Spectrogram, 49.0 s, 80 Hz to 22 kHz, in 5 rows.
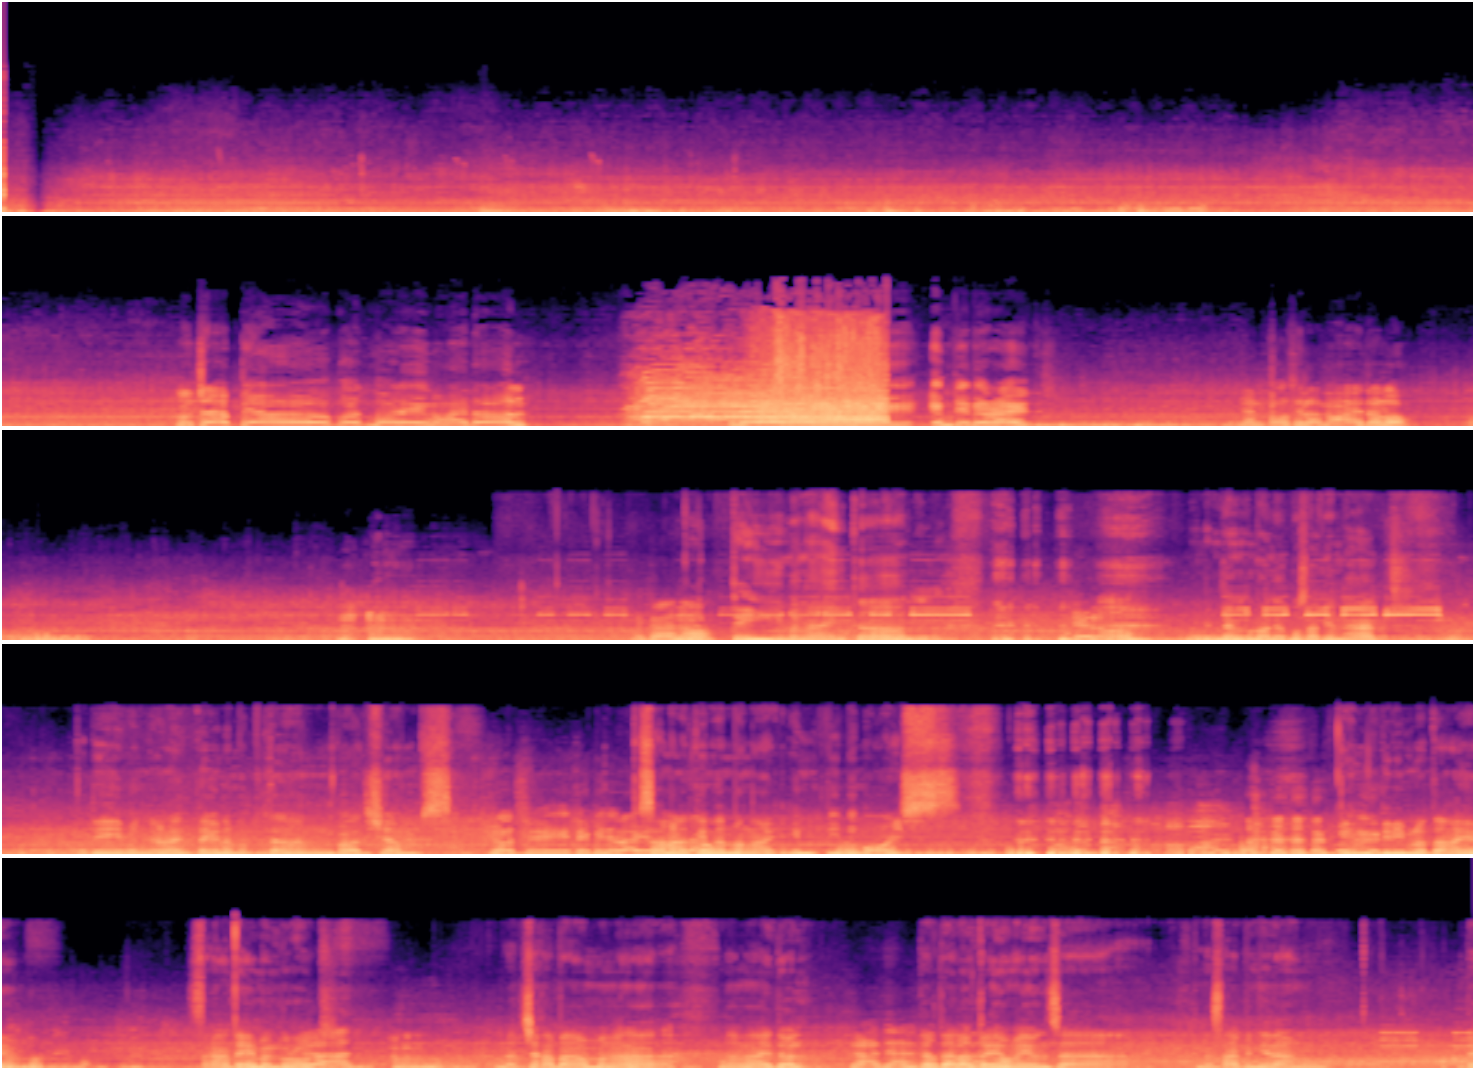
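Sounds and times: wind buffeting microphone: 2.5 - 8.7, 16.1 - 21.8, 25.2 - 49.0
short high beeps: 22.3 - 26.2, 27.7 - 29.3, 48.4 - 49.0.

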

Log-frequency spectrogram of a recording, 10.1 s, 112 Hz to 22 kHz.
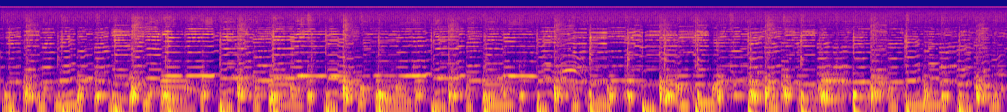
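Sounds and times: electric keyboards: 0.0 - 10.0
fiddle: 0.0 - 10.0
folk dance music: 0.0 - 10.0
long-necked lute: 0.0 - 10.0.

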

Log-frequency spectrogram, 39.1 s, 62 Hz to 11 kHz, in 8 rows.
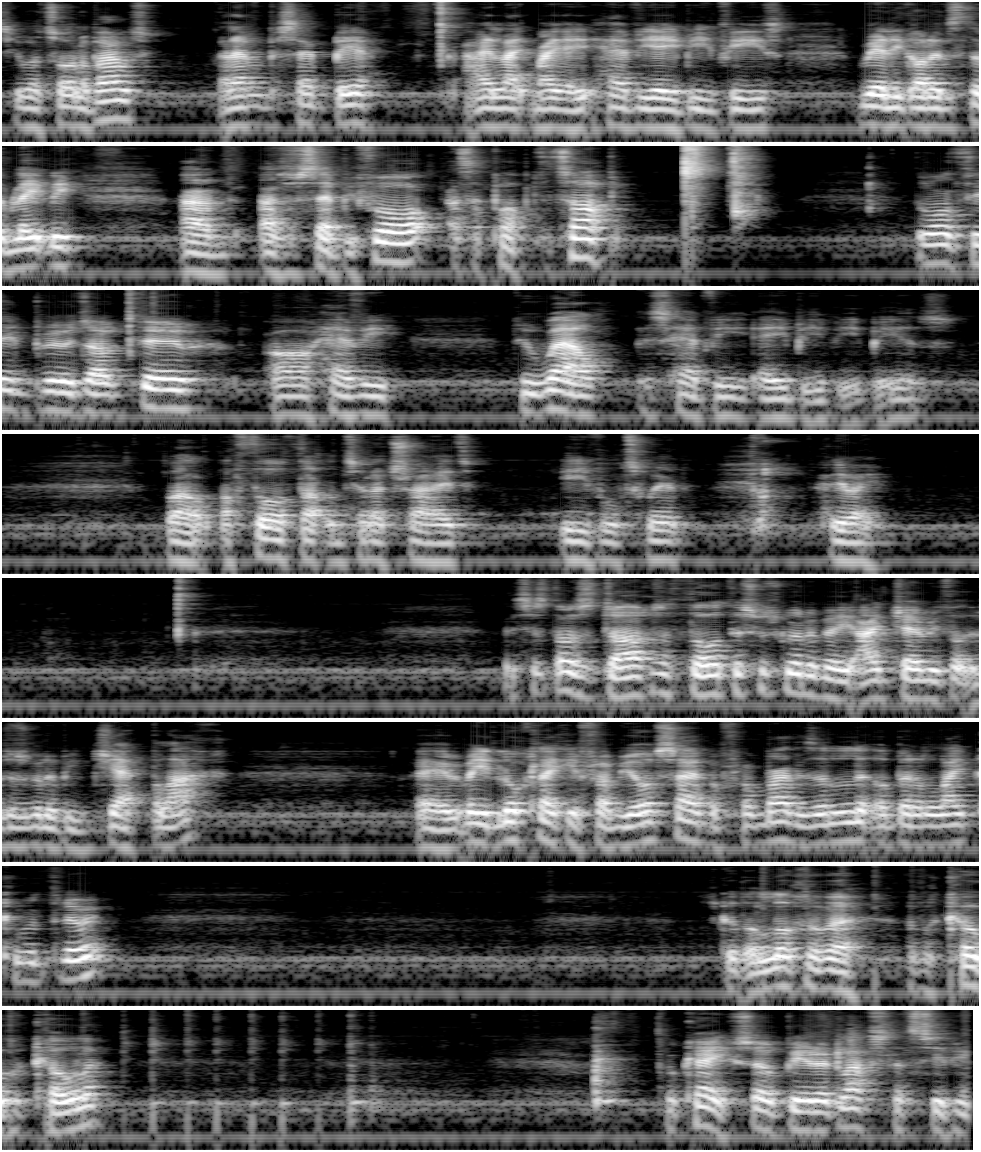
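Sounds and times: steady low hum: 0.0 - 39.0.

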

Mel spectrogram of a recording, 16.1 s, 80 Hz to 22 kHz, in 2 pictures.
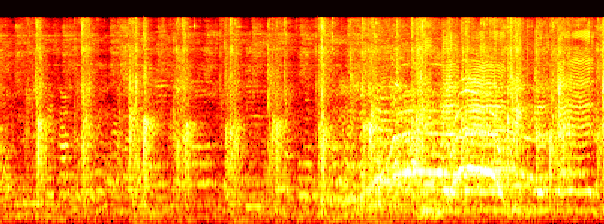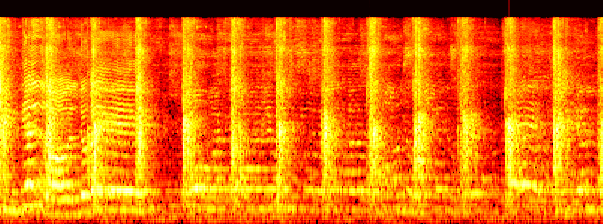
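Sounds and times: group singing: 0.0 - 16.0
hand-clapping in time: 0.0 - 16.0.

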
